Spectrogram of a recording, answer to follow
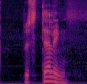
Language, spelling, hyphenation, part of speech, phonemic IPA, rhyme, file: Dutch, bestelling, be‧stel‧ling, noun, /bəˈstɛ.lɪŋ/, -ɛlɪŋ, Nl-bestelling.ogg
- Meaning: order (request for some product or service; a commission to purchase, sell, or supply goods)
